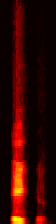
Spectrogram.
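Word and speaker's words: Jacas: Today's focus, the last name is spelled Jacobs, but it's pronounced Akis. Gabe Akis, edge out of Illinois.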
